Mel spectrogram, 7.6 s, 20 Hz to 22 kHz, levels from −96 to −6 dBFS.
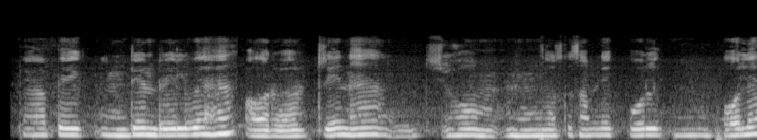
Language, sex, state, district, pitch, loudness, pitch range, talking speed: Hindi, male, Uttar Pradesh, Deoria, 170 Hz, -22 LUFS, 160-180 Hz, 140 wpm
